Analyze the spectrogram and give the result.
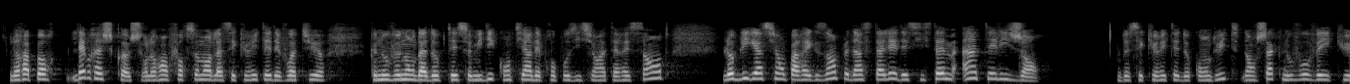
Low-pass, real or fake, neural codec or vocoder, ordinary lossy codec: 7.2 kHz; real; none; Opus, 64 kbps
